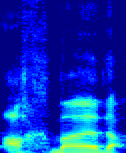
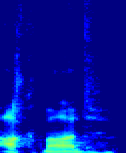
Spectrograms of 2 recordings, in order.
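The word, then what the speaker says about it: Ahmaud: Great Jedi says Tim Pool is the guy that said that Ahmmed Arbory. It's not Akmad. I I'm over pronouncing it.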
